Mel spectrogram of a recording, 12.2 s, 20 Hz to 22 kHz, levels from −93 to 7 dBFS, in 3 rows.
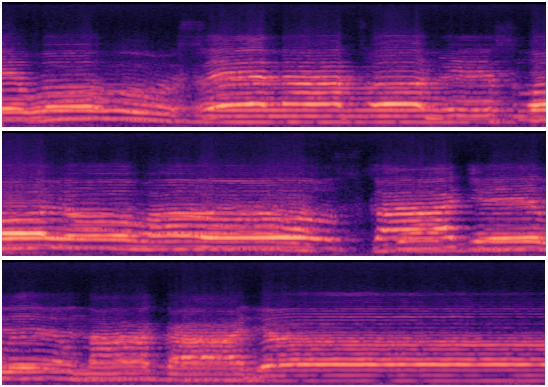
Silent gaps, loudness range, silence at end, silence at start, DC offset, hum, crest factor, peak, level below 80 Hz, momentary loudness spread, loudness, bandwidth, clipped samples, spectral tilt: none; 6 LU; 0 s; 0 s; under 0.1%; none; 16 dB; -2 dBFS; -56 dBFS; 11 LU; -18 LUFS; 9.4 kHz; under 0.1%; -5 dB/octave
